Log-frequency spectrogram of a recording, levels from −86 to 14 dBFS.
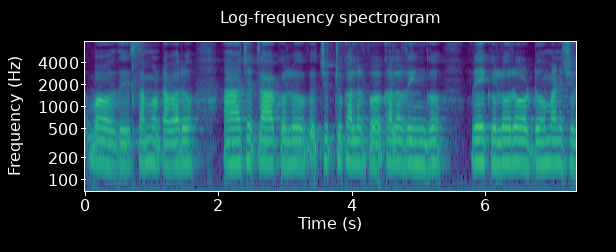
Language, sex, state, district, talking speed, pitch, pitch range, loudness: Telugu, female, Andhra Pradesh, Srikakulam, 105 wpm, 170 Hz, 170-175 Hz, -24 LUFS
